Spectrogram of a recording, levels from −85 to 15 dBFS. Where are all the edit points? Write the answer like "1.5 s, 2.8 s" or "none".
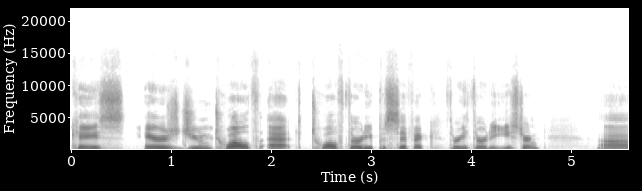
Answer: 3.7 s

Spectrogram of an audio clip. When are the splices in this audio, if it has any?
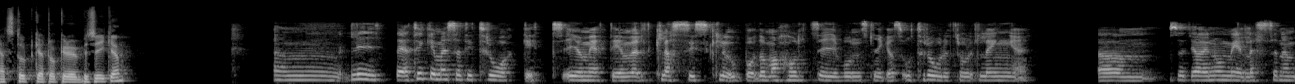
none

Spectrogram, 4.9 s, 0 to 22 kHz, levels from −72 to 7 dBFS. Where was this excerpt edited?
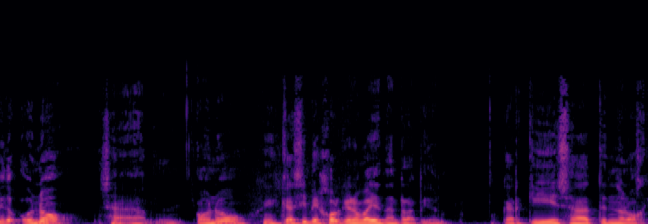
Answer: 3.7 s

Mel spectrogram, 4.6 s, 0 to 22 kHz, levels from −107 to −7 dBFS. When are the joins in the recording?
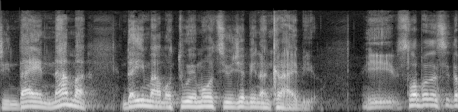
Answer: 3.5 s

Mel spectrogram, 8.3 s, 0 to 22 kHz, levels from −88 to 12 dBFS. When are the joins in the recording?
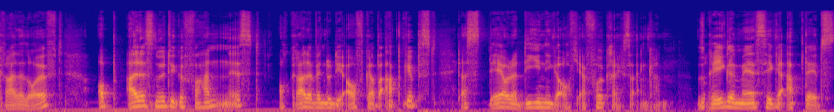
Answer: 4.6 s, 5.7 s, 7.0 s

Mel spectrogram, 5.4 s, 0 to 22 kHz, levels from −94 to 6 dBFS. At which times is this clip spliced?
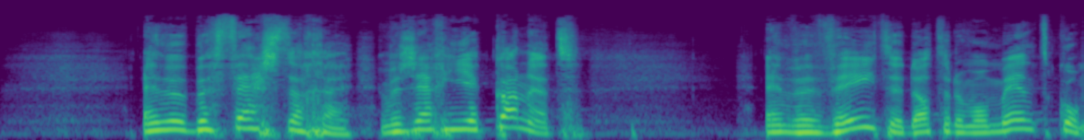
3.7 s

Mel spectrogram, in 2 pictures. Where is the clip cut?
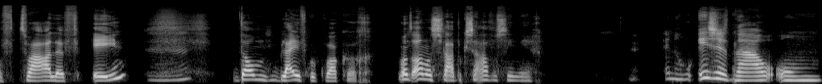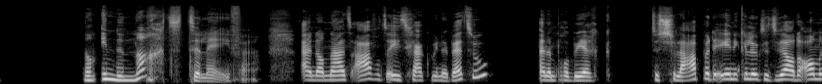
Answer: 11.2 s

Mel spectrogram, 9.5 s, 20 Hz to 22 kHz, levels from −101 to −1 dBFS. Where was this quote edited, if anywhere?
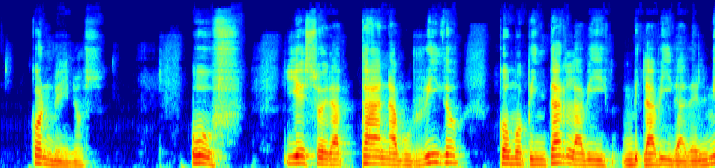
none

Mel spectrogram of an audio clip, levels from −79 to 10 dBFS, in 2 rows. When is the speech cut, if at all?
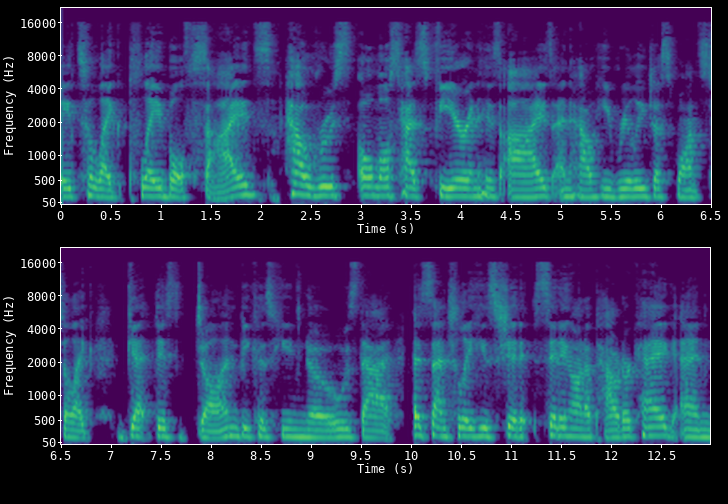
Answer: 2.2 s, 9.9 s

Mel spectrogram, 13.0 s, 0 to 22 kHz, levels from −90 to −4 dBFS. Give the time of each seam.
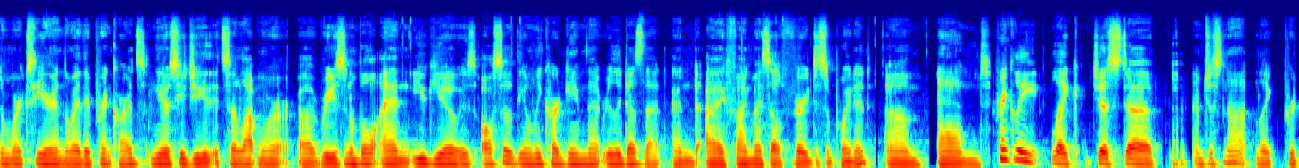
1.5 s, 11.9 s

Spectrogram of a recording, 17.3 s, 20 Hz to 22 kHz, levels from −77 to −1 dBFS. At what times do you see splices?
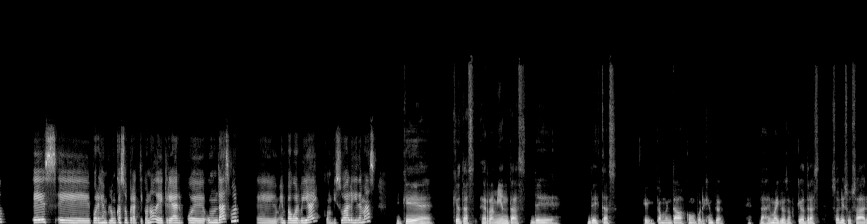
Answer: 7.9 s

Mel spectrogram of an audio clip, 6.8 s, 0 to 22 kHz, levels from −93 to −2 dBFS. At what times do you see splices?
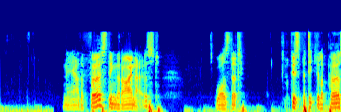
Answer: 1.1 s

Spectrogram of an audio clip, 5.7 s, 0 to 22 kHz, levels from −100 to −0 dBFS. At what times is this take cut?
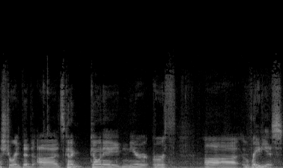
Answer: none

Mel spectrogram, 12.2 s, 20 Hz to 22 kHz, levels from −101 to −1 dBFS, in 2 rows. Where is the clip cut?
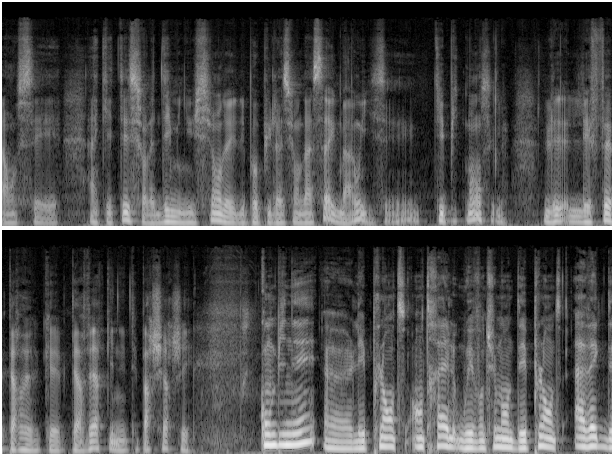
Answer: none

